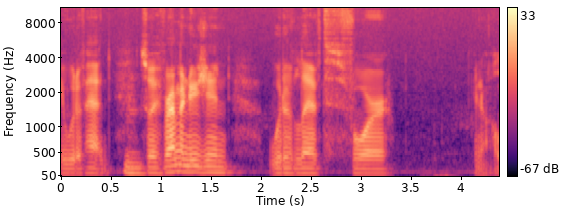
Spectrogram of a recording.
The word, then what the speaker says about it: Ramanujan: Ramanujan.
